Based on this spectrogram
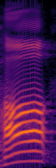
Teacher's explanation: ہا کی ادائیگی حلق کے نیچے والے حصے سے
